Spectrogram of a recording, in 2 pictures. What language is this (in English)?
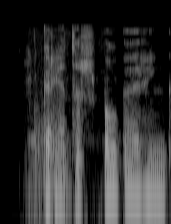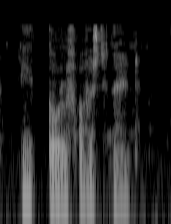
Icelandic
